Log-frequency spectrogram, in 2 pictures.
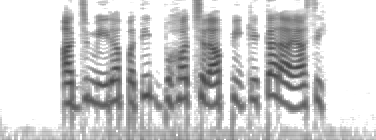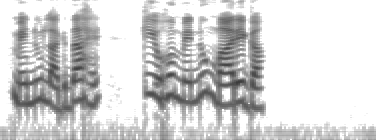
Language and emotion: Punjabi, fearful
